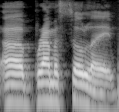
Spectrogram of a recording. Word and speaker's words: Bramasole: And you talk about visiting Bramasole, which I'm assuming is, am I pronouncing that correctly? – Correct. Perfect.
